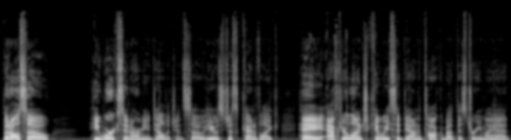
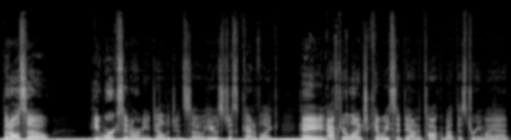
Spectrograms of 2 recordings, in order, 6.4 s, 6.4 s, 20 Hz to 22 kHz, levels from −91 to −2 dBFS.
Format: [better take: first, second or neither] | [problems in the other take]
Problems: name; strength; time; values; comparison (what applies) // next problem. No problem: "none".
first | low rumble; noticeable; until 4 s; 10 dB below the speech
